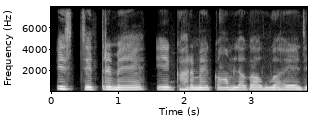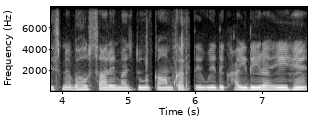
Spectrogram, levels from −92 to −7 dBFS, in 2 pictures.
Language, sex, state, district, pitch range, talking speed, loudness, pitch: Bhojpuri, female, Bihar, Saran, 180-195 Hz, 165 wpm, -17 LUFS, 185 Hz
